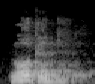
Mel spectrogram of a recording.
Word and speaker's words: Morgan: Morgan. What's that? Morgan. Morgan? As in M-O-R-G-A, and the same as Morgan.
